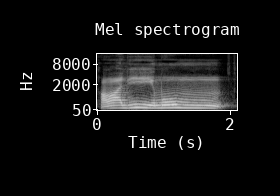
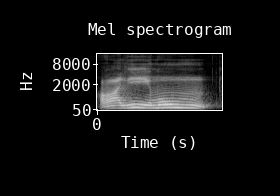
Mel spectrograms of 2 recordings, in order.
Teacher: Mun dedikdə nun bəyə yetişir mim şəklində deyirik. Alimum, ağız yumulur. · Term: iqlab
